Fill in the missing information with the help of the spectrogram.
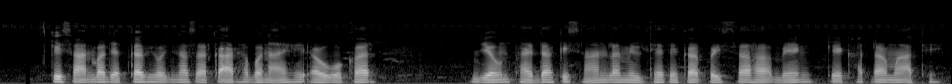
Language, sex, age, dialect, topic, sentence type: Chhattisgarhi, male, 25-30, Central, banking, statement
